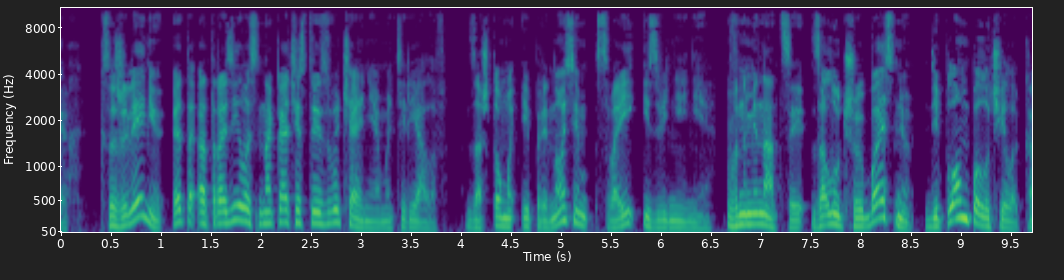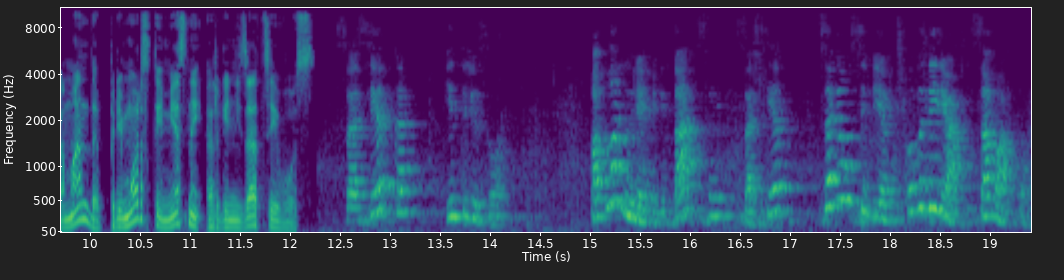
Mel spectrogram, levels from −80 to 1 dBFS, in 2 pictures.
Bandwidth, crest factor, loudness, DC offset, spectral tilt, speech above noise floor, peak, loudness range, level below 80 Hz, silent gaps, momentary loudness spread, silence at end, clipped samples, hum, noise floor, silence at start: 10.5 kHz; 14 dB; -25 LUFS; under 0.1%; -5 dB/octave; 29 dB; -10 dBFS; 7 LU; -58 dBFS; none; 11 LU; 0 s; under 0.1%; none; -54 dBFS; 0 s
